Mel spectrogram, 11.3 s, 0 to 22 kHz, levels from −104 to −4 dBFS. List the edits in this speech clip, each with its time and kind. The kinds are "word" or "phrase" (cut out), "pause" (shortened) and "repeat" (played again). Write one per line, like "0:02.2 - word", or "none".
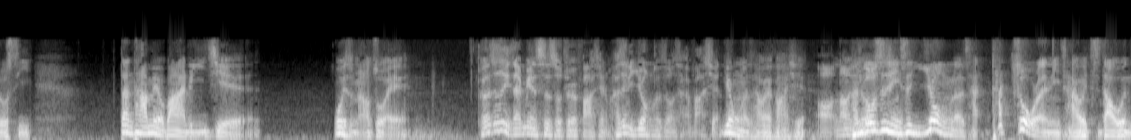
none

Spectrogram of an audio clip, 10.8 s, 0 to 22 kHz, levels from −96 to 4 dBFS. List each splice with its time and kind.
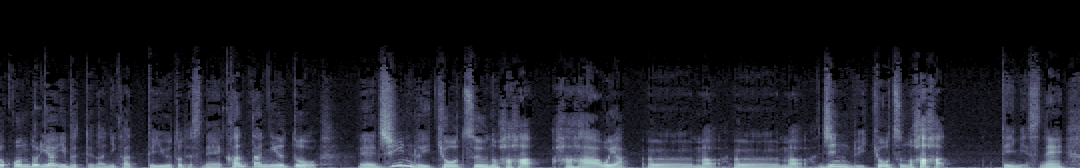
0:07.3 - repeat

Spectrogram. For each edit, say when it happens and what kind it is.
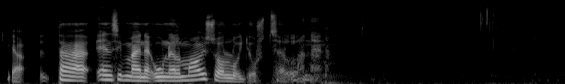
none

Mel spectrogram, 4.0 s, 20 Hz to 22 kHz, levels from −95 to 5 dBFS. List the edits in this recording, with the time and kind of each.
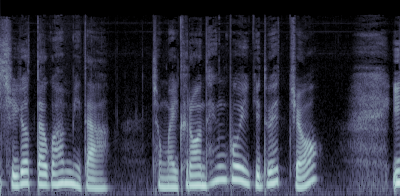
0:01.8 - word

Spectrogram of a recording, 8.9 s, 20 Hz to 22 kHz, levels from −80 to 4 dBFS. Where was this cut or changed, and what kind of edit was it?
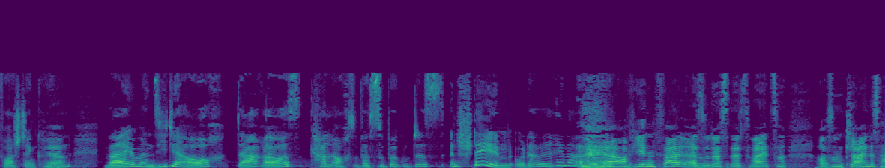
0:01.0 - pause
0:02.3 - pause
0:07.3 - word

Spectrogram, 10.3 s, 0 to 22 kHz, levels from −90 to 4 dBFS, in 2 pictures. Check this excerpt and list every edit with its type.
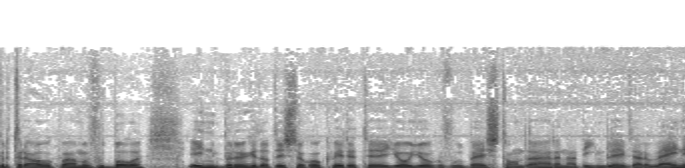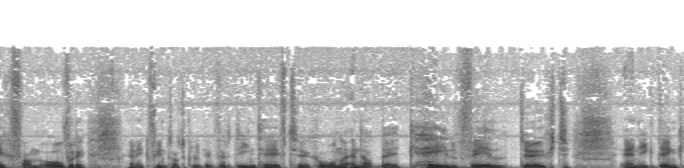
0:06.7 - phrase
0:08.2 - word

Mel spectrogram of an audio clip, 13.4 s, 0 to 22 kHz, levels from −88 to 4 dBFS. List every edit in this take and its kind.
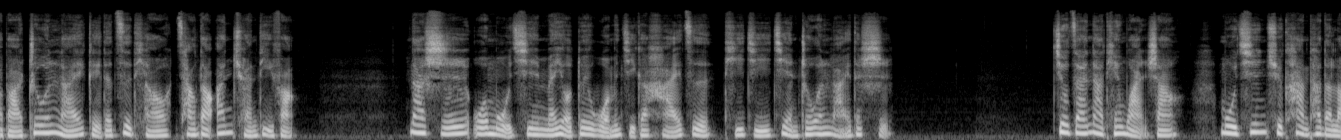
none

